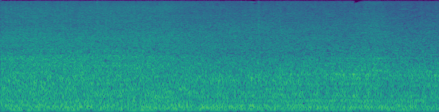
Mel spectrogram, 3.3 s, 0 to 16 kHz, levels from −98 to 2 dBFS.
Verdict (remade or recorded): remade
